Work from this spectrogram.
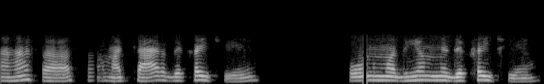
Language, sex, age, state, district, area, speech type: Maithili, female, 60+, Bihar, Sitamarhi, rural, conversation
